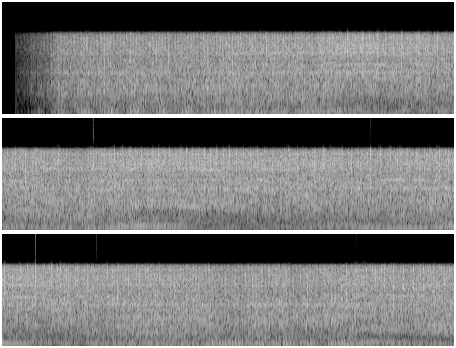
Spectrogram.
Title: Evo ticking noise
